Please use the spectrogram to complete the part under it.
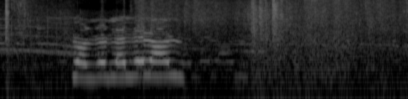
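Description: A car explodes with a loud blast.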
